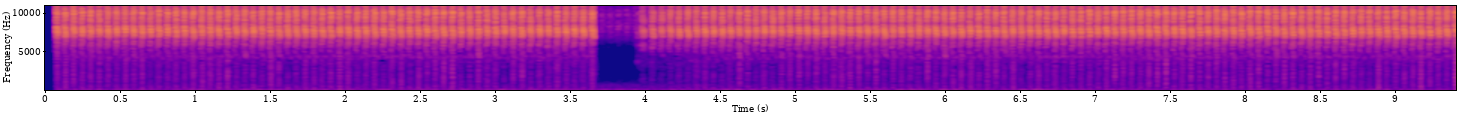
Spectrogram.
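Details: A grasshopper in the wild gives a high, hissing buzz of rapid pulses, broken once by a brief pause.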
